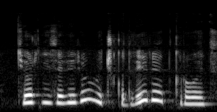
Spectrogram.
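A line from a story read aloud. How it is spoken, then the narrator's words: Plain. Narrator (Russian): сказала бабушка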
